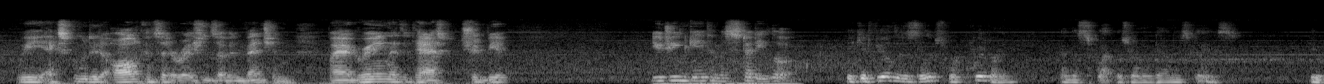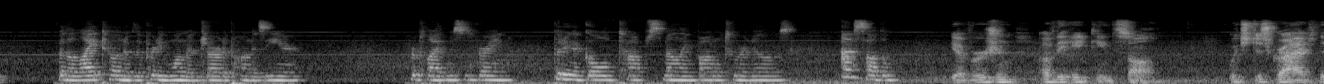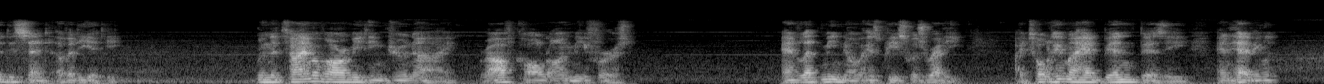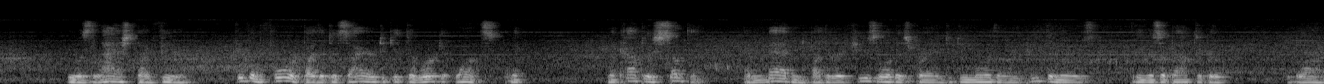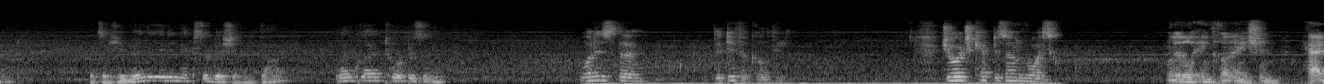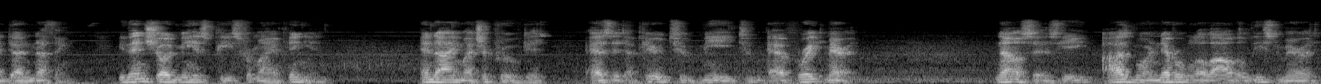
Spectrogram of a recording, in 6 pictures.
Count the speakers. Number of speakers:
4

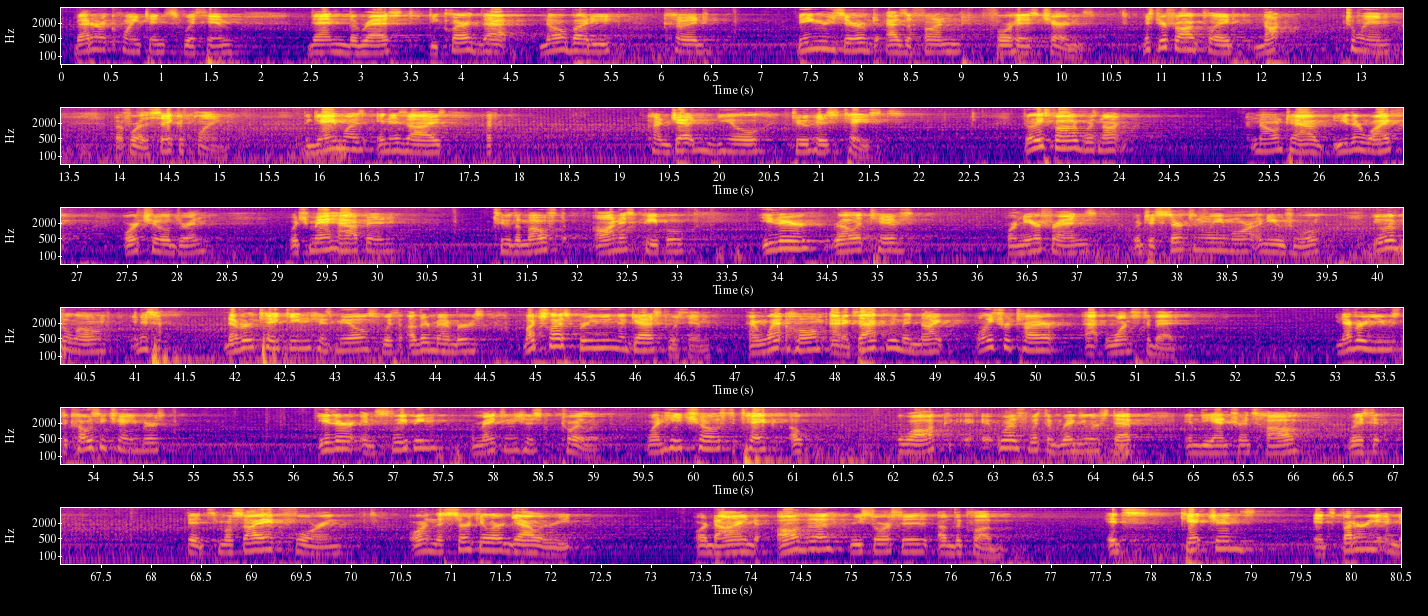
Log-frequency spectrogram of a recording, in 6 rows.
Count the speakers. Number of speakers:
1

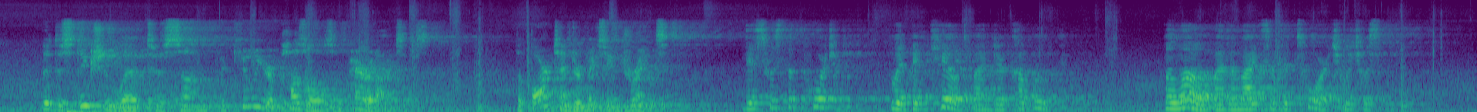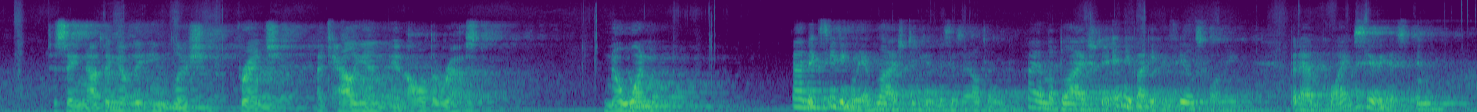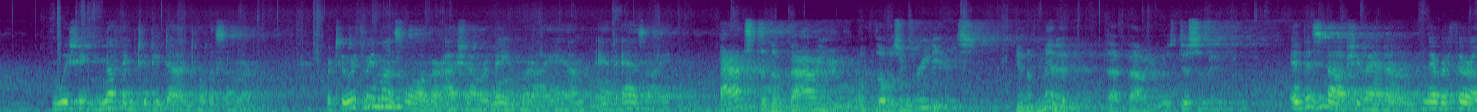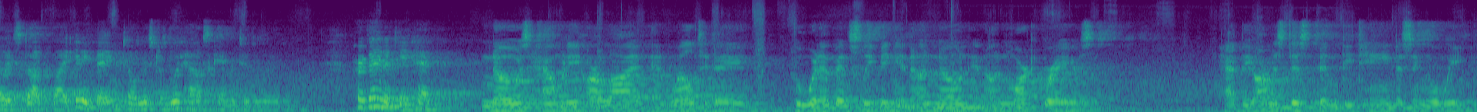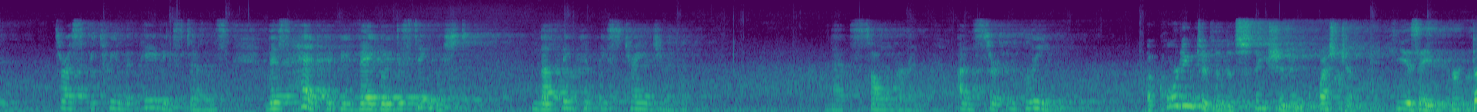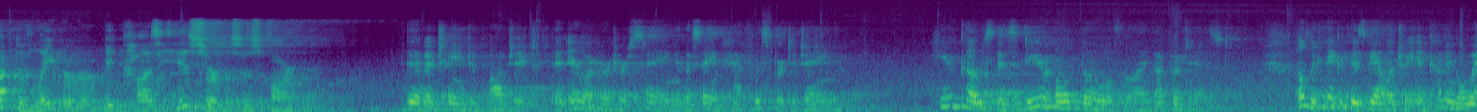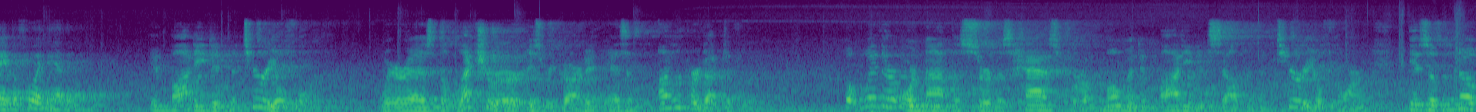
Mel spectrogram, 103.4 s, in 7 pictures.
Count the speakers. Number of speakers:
4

